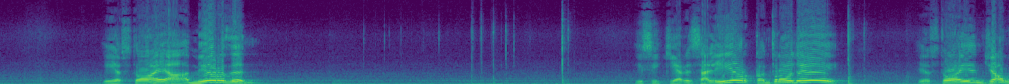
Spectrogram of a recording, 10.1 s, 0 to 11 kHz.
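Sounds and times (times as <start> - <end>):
keyboard typing: 3.6 - 5.8, 8.5 - 8.7.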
